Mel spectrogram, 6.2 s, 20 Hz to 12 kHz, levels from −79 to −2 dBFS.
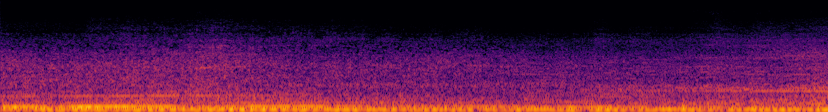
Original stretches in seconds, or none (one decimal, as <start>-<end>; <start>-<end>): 0.0-3.8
